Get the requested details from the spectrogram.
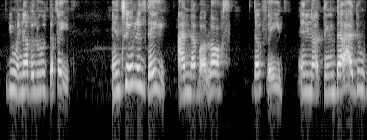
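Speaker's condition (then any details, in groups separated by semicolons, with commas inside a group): Cerebral palsy; caused by birth stroke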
